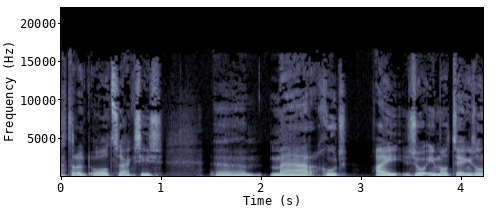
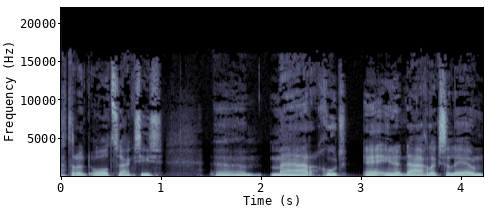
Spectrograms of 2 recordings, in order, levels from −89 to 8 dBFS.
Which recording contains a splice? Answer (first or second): first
